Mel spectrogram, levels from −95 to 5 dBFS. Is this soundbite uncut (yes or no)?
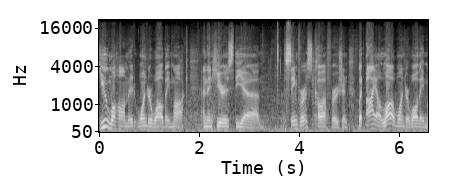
yes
